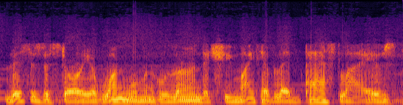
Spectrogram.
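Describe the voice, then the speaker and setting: Deep theatrical radio host. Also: male voice, big pitch swings, music in the background. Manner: measured, theatrical delivery. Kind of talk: scripted radio introduction. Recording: tinny old radio broadcast.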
